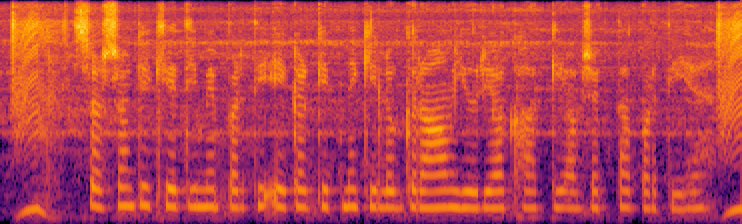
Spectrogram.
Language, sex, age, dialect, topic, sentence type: Hindi, female, 25-30, Garhwali, agriculture, question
